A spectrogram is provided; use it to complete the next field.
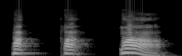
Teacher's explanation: উপরের দাঁত নিচের ঠোঁটের সঙ্গে টাচ করবে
